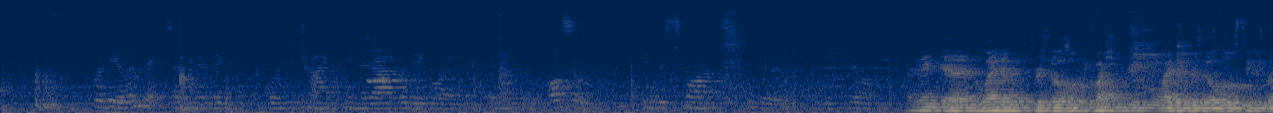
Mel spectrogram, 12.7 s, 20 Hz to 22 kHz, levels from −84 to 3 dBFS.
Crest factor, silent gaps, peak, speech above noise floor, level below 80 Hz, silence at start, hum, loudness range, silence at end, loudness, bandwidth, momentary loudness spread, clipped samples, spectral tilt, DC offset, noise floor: 20 dB; none; -20 dBFS; 23 dB; -60 dBFS; 0 s; none; 21 LU; 0 s; -36 LUFS; 15.5 kHz; 24 LU; under 0.1%; -8 dB/octave; under 0.1%; -58 dBFS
